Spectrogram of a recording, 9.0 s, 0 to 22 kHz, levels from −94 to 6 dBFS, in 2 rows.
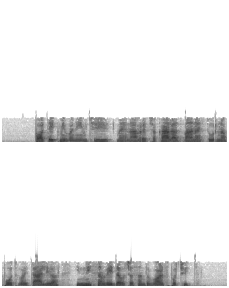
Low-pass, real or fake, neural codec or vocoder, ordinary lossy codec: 10.8 kHz; fake; vocoder, 24 kHz, 100 mel bands, Vocos; AAC, 16 kbps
